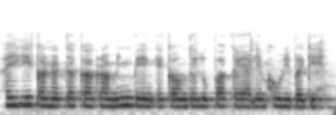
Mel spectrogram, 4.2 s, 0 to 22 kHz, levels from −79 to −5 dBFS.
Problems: none marked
